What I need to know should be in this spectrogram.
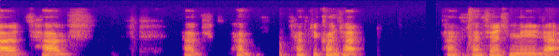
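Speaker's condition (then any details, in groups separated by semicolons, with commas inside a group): Cerebral palsy; affects whole body; cramps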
